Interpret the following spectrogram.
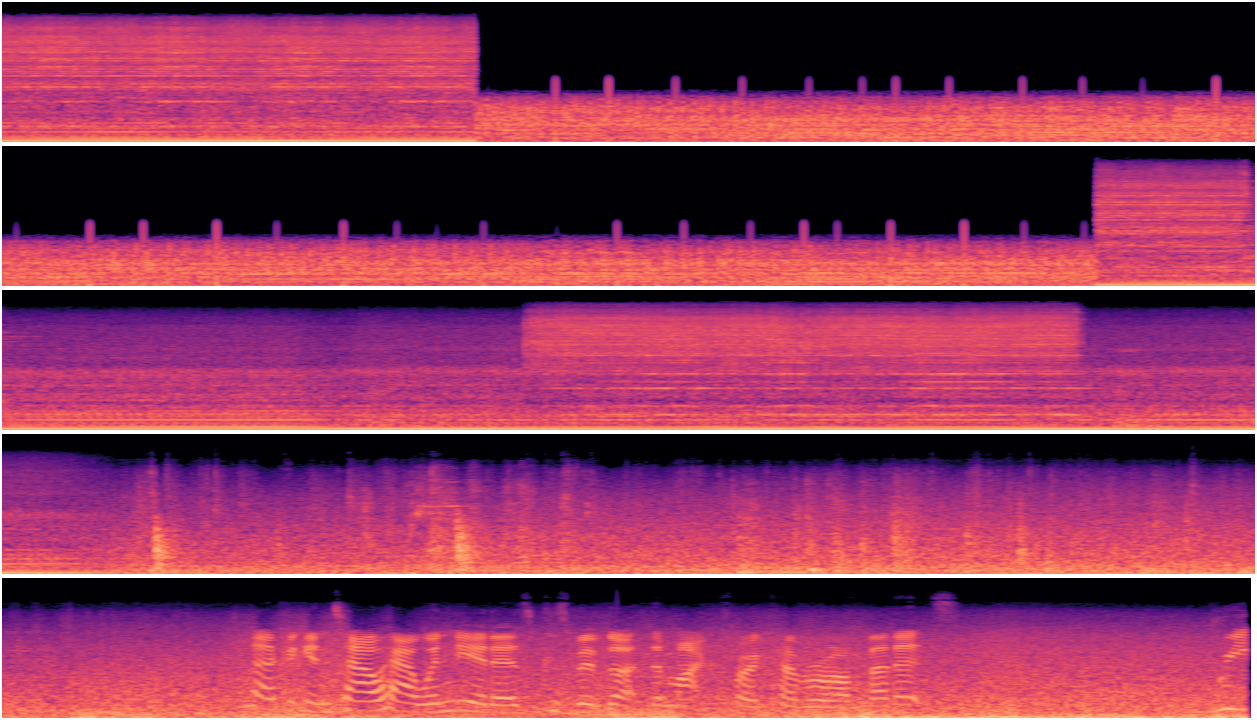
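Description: Shearing grinder's electric motor running with a steady hum while steel shearing combs are ground against its spinning disc, the grinding bright and gritty at times. About twenty seconds in it gives way to gusty wind buffeting the microphone in a strong nor'west gale.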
